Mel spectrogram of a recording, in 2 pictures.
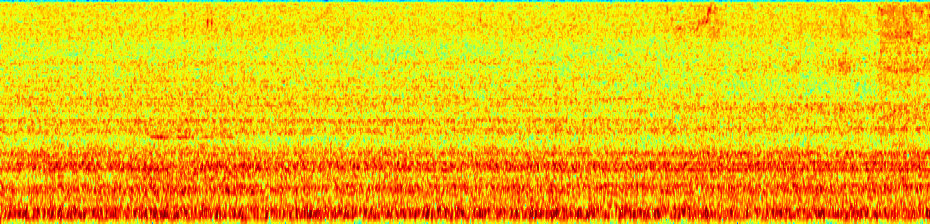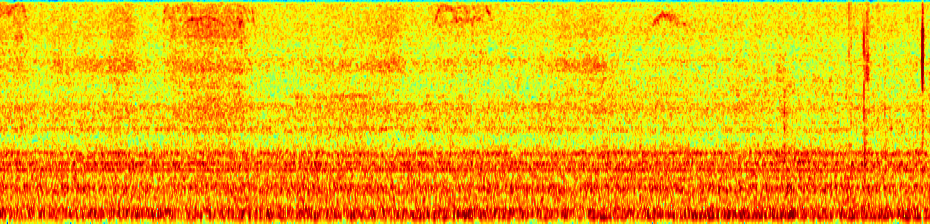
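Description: A car rumbles low and steady while driving.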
